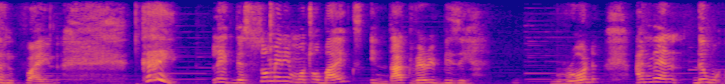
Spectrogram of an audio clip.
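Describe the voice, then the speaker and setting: A Kenyan woman vlogger with a Kenyan accent, telling a story casually, laughing often and mixing in Swahili. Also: a little high. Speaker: vlogger, flight attendant.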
